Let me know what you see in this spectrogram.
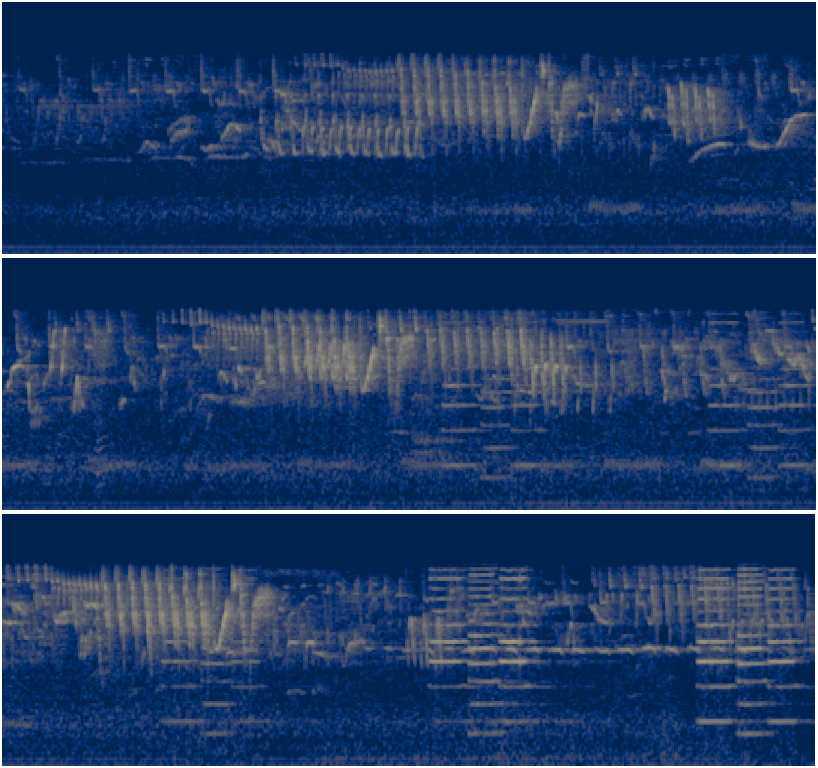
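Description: Many songbirds chirping and trilling in fast, overlapping calls that swell and fade several times. Near the end a few short plain musical notes sound among the birdsong.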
